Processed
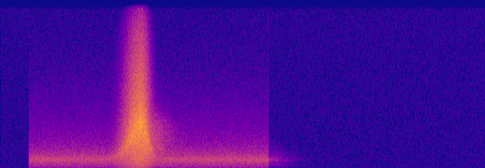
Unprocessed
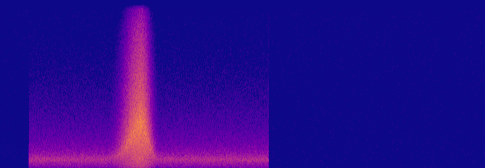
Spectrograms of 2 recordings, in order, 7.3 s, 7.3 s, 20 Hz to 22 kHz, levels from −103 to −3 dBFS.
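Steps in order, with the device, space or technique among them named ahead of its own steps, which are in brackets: filtered reverb send (on a send: high-pass 220 Hz + low-pass 3.1 kHz 12 dB/octave + reverberation RT60 1.2 s, pre-delay 111 ms, DRR 16.5 dB); on the sum: trim +8.5 dB

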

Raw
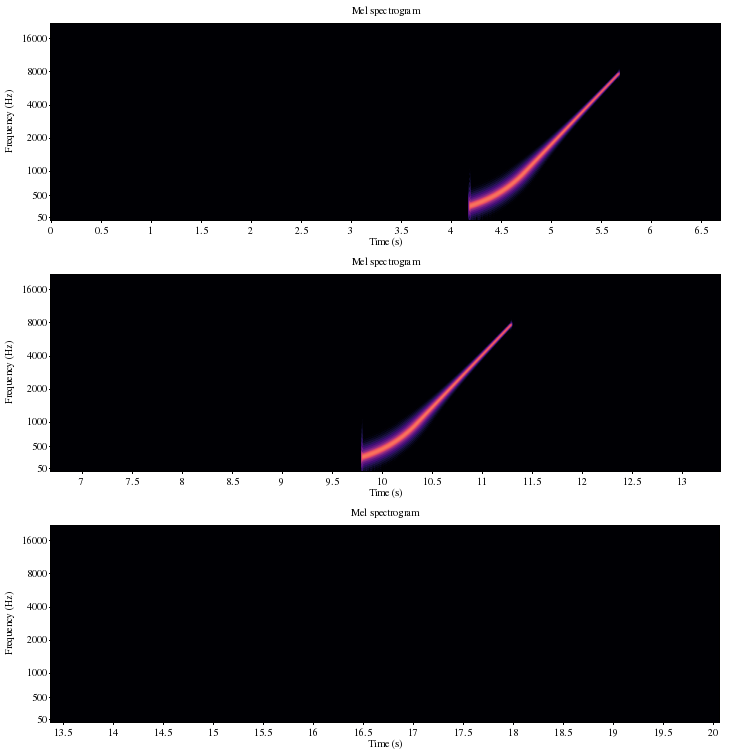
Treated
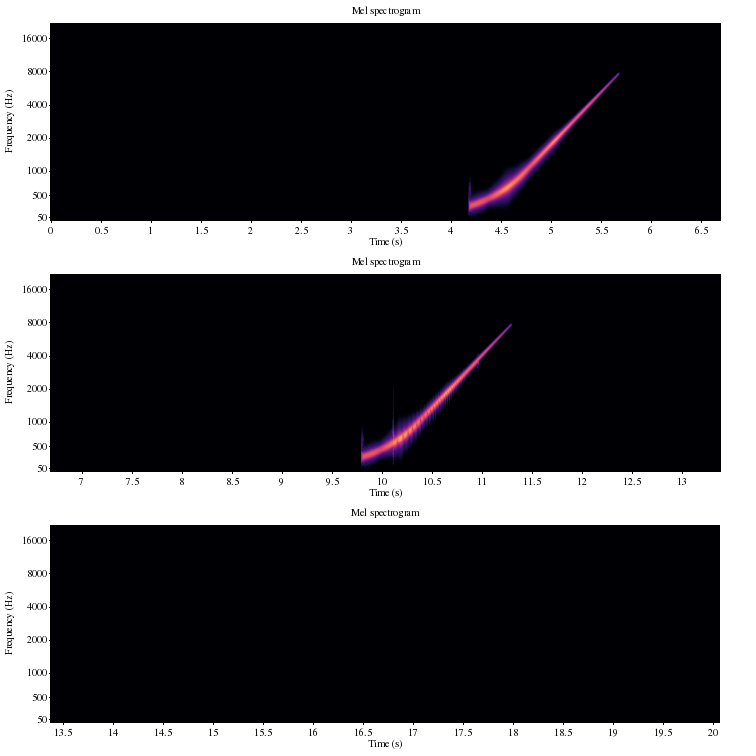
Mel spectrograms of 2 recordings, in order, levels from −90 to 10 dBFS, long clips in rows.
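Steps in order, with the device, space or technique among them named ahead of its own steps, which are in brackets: 10.10–10.96 s: doubling 12 ms -3.5 dB; phone earpiece (cabinet simulation 420–3700 Hz, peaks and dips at 440 Hz -9 dB, 660 Hz +8 dB, 1.1 kHz -7 dB, 1.9 kHz +7 dB, 3 kHz -3 dB)

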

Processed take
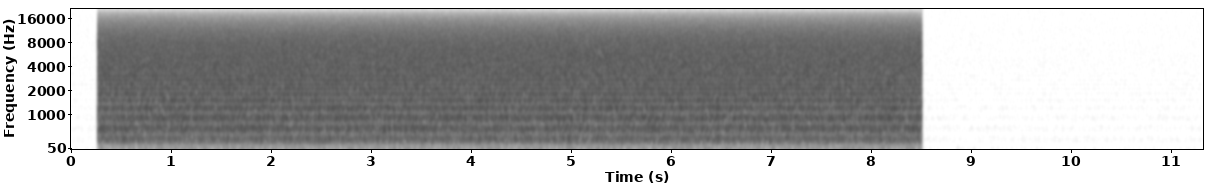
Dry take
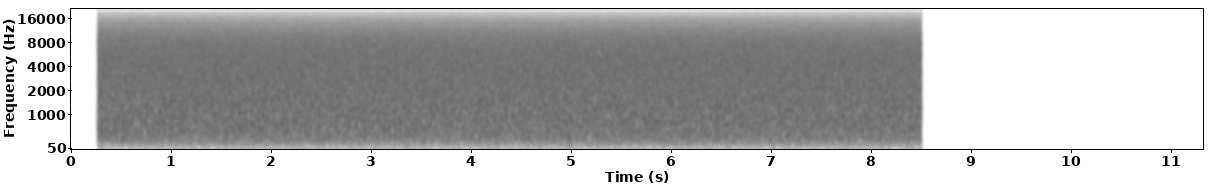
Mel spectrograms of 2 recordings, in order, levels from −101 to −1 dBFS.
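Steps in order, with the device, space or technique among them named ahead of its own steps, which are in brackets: ring-modulated robot voice (ring modulator 63 Hz; comb 3.3 ms, depth 79%); trim +8 dB

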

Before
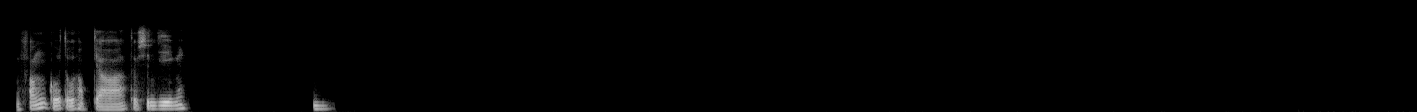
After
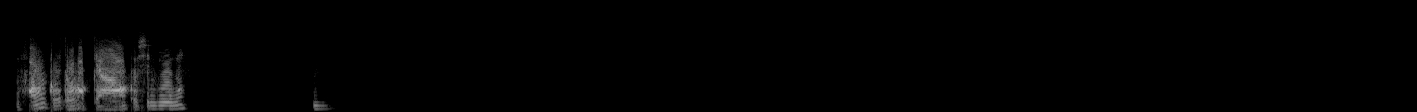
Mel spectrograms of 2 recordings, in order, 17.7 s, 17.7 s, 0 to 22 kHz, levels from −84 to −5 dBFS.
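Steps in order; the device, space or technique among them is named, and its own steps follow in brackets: wah-wah guitar rig (wah-wah 1.8 Hz 760–1800 Hz, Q 2.7; valve stage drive 43 dB, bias 0.3; cabinet simulation 85–3700 Hz, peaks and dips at 300 Hz -9 dB, 440 Hz -9 dB, 780 Hz +4 dB, 1.6 kHz +6 dB); trim +8.5 dB

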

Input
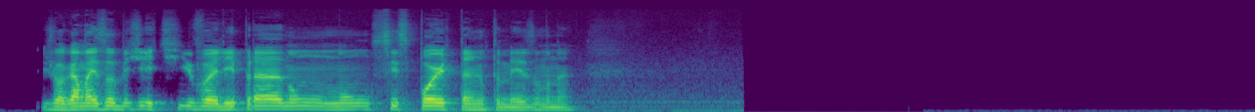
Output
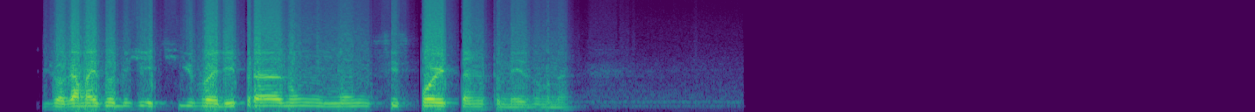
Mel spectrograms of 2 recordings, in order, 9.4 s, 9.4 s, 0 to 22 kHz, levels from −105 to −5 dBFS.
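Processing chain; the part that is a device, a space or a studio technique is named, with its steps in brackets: early digital voice recorder (band-pass 290–3700 Hz; block-companded coder 3-bit); peaking EQ 220 Hz +5 dB 0.34 oct; trim -2 dB

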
